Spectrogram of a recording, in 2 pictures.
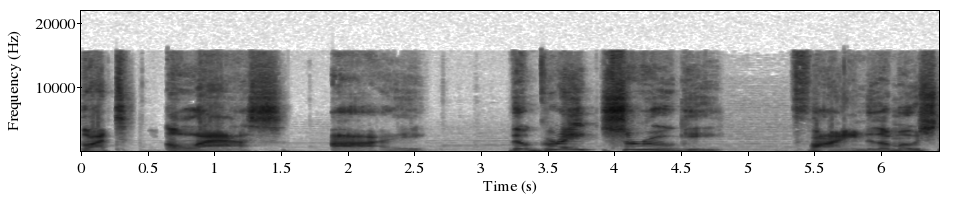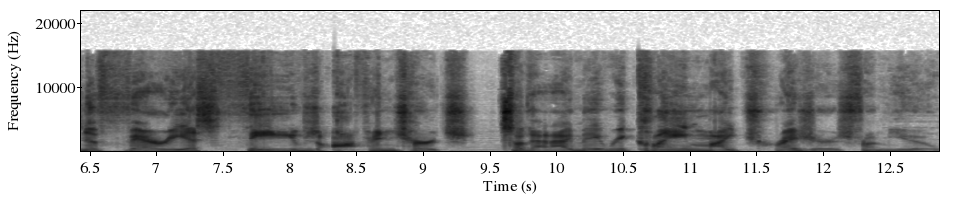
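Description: Using a put-on character voice, a man speaks very slowly at a high pitch over faint music in the background. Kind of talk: theatrical, archaic heroic speech. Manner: pompous, dramatic.

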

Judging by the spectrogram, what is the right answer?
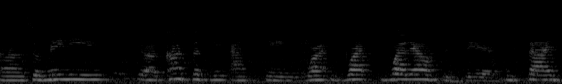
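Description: A woman's voice with fairly even intonation, over noticeable background noise. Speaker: event moderator. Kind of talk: panel moderation. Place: hall.

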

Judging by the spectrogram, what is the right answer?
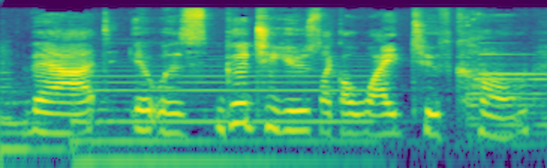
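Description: Speech comes at a very slow pace over clear music in the background. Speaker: doll hobby creator. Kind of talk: tutorial. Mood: gentle, cheerful. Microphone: camera far.

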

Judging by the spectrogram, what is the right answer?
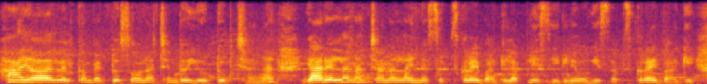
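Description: This woman has a high-pitched voice. Her intonation is fairly even. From India, Karnataka, Mandya district village. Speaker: vlogger and homemaker. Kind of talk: self-introduction vlog.

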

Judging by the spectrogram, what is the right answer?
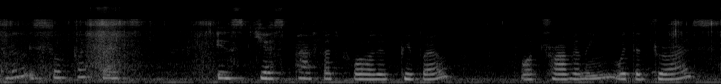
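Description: Quiet and very slow, a woman with a high pitch and a dark, mellow tone makes very wide pitch swings against noticeable background noise. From Myanmar. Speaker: first-time vlogger. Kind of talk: casual talk to camera. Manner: shy, quiet. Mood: shy, excited. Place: home room. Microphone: camera far.

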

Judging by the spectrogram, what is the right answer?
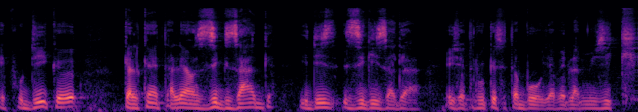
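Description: With a very deep, low pitch and a dark, mellow tone, a man speaks at a moderate pace, somewhat breathy, with ordinary pitch variation. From Ivory Coast. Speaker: storyteller. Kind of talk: interview answer. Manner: hesitant. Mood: warm, smiling, animated. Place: shop. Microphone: lapel.

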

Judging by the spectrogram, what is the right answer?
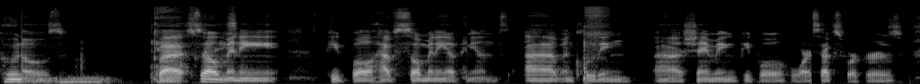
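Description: With vocal fry and a very deep, low pitch, a man speaks at a fairly slow pace using ordinary pitch variation. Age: 30s. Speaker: drag live stream co-host. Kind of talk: casual chat; news reading.

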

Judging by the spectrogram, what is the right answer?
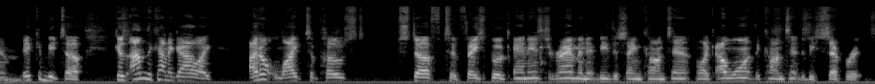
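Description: A man's fairly high voice, very fast, with lively intonation. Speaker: gun YouTuber. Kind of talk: casual chat.

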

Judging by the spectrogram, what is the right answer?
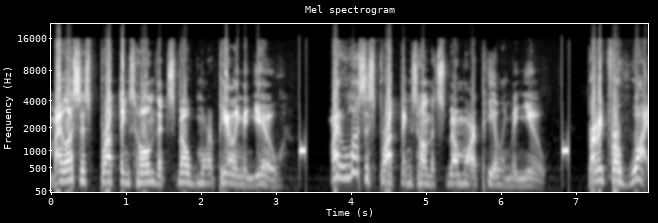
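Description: In a put-on character voice, a man projects loudly at a high pitch and a moderate pace. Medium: read story. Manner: sarcastic, whiny, insulting.

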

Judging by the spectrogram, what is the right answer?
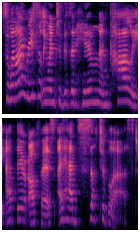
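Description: At a moderate pace, a woman speaks in a high, squeaky voice with a bright, sharp tone. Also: lively intonation.

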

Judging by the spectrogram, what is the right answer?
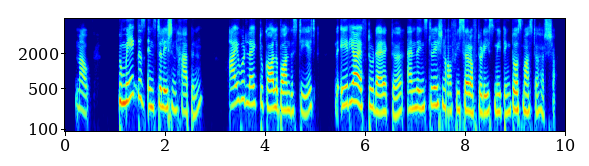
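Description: The delivery is fairly quick, with ordinary pitch variation. The sound is dry with no echo, and the background is quiet. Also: woman. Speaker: meeting host. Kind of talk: formal meeting hosting. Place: classroom.

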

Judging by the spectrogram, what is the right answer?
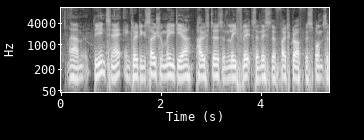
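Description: At a fairly quick pace, a man speaks in a dark, mellow tone with a dry sound and no echo. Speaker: presenter. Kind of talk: lecture. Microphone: headset.

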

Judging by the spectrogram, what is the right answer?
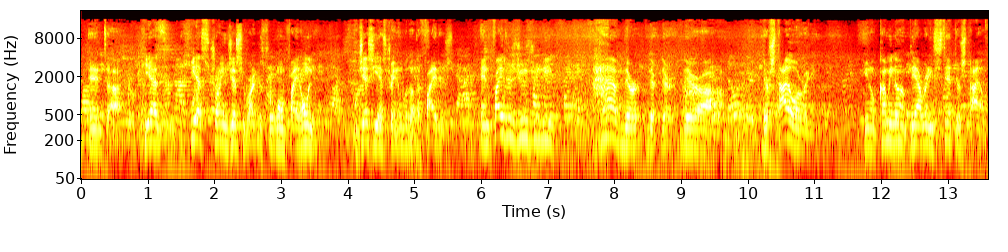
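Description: Through loud background noise, a man talks at a fairly quick pace with ordinary pitch variation. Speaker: boxing trainer. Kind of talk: interview answer.

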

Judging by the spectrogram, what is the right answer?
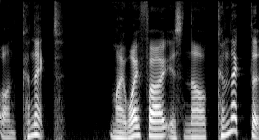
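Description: A man talks at a slow pace, and the sound is dry and close with no echo.

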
